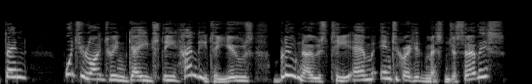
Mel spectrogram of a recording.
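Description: A man voicing a small male imp living in a gadget, eager and pleading, with fast salesman-like chatter. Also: high voice, wildly swooping pitch, no echo, voice pushed up, full character voice. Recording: dry, slightly dull recording.

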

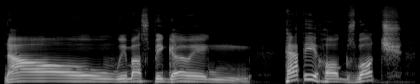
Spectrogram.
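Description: Male narrator as solemn supernatural being, ponderous slow delivery, formal, earnest, storybook figure, dry recording. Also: mid-range voice, fairly bright tone, smooth, dry recording, pitched above the performer's own voice.

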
